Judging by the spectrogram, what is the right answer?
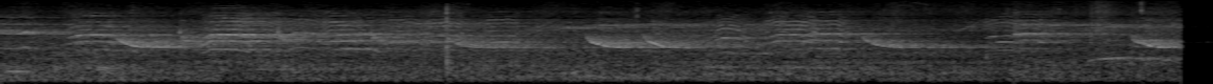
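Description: Forest ambience of birds calling over and over, each call a high note sliding down in pitch, about one a second, over a faint hiss. The sound cuts out for a moment at the very end.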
